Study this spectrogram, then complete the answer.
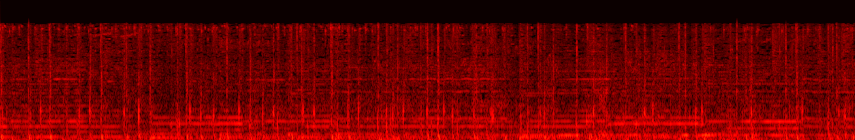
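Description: Galloping horse hooves during a horse race in The Witcher video game, a steady rapid clip-clop running throughout with occasional whinnies over game music.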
